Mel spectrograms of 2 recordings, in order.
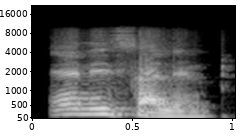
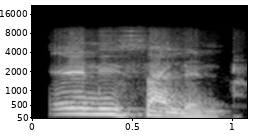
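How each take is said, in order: The two takes are said the same way.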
